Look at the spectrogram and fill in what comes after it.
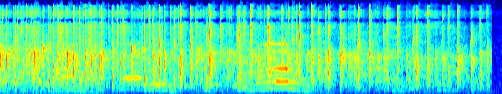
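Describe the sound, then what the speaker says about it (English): Warm applause at a memorial tribute gathering, a crowd clapping steadily for several seconds with voices calling out over it, then the clapping breaks off abruptly. "Let's give Bo a round of applause."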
